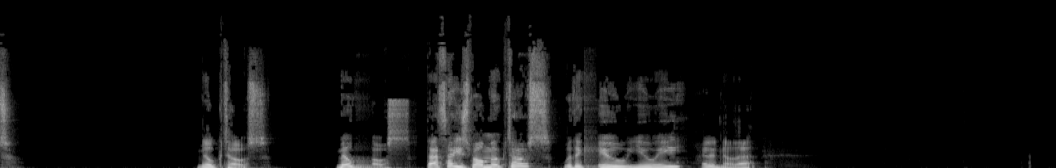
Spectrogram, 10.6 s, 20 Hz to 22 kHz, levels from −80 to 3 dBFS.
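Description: AAC frame loss with concealment hits at 3.55–4.17 s (scattered gaps, longest about 150 ms), at 5.85–6.01 s and at 9.15 s: the decoder patches missing frames from the last good spectrum, leaving smeared, phasey speech rather than the clean silence of a plain dropout, while the 512 ms loss at 9.15 s decays to a very faint noise floor and fades back in.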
